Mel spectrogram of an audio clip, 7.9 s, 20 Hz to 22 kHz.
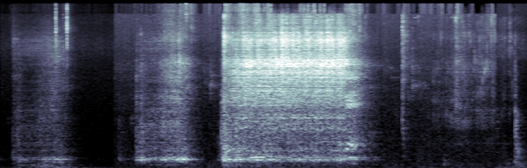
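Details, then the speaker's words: Rebuilt 1965 VW Beetle engine cranked with spark plugs and oil filter removed to prime the oil system: several bursts of quick, even starter whirr with no compression beats; spinning freely as expected. "The oil filter is out to see when we have some oil flowing out. Once we have oil, we'll put the filter on, we'll put the plugs in, and try to"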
